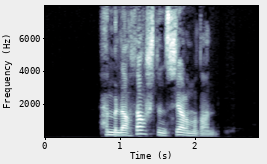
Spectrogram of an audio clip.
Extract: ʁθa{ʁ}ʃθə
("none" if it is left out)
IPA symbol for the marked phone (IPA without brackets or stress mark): ʁ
